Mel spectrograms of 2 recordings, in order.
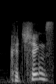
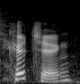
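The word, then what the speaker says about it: Keqing: Kaching's name isn't really pronounced Kaching. It's more pronounced more like Kuching, I think.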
